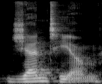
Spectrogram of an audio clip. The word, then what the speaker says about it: gentium: want to put and it's going to be gentium. Or as we call it in ecclesiastical pronunciation, gentium.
